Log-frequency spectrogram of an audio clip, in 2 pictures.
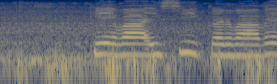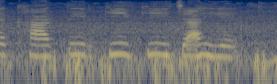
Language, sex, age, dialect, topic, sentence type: Magahi, female, 31-35, Southern, banking, question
